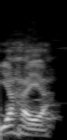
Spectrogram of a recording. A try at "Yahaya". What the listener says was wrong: No, pronounce the H hard. Yahaya.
